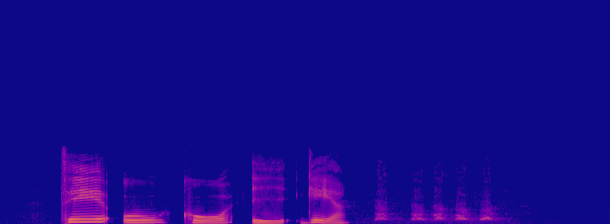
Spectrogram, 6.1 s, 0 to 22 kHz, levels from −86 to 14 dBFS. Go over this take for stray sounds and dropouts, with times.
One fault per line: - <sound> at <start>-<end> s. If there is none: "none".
- bark at 3.7-5.2 s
